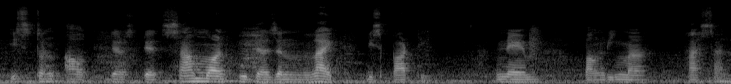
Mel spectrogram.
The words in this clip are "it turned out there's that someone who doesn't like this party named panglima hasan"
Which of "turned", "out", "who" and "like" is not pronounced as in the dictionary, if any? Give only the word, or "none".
turned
